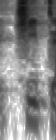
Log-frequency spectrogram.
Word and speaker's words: Tite: or I guess they say Chite is how they pronounce it over there.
